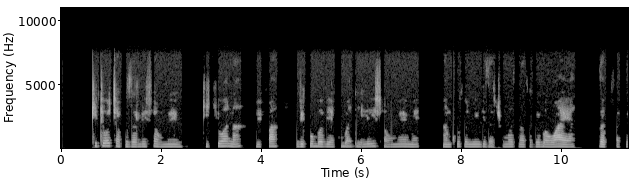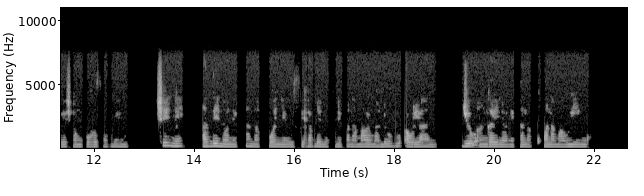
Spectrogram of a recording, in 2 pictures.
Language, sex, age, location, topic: Swahili, female, 18-24, Nairobi, government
